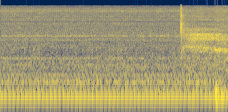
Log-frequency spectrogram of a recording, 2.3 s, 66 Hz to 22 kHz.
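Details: A veterinary Canta Intelligent V 8 L/min oxygen concentrator running: steady low mechanical hum, with a brief hiss as the flow is turned up.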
